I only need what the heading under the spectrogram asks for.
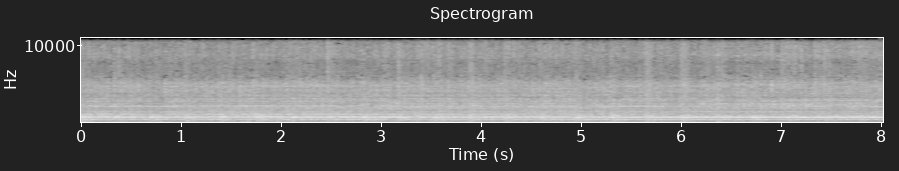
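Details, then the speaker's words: Rental sewer snake in a home sewer line: motor whine under ragged rattling chatter as the cutter binds and won't let the cable advance; it eats its way through, pulling back clears debris. "it's doing its job right now it's actually going hard everything i'm doing is just giving it some slack and letting it it's not allowing me to push through right now at all it's wanting to eat its way through"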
